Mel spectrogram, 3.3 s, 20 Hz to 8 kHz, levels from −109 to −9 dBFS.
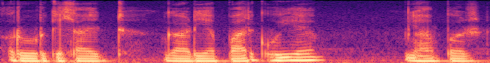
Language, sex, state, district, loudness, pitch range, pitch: Hindi, male, Himachal Pradesh, Shimla, -16 LUFS, 120-140 Hz, 120 Hz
